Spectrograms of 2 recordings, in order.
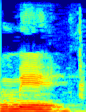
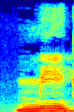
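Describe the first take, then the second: First: The vowel is an open 'eh' sound. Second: The vowel is a clear 'ee' sound. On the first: The speaker calls it wrong. "bukan me" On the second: The speaker calls it right. "mi kita bukan me"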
